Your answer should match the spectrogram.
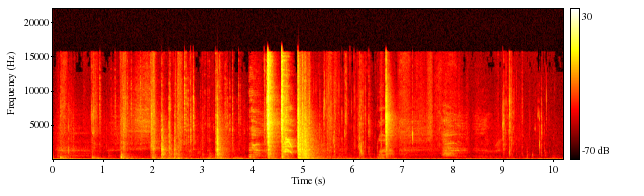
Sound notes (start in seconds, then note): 3.8 coughs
